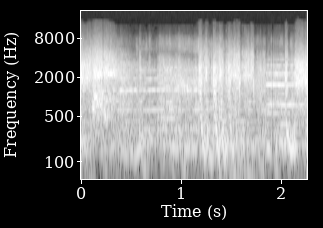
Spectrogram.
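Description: Film fight sound effects: a hard hit right at the start and a quick run of blows about a second later, over a background score with held tones.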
